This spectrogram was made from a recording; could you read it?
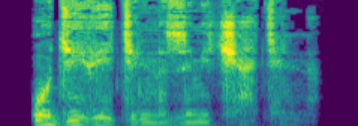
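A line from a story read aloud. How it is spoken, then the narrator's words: Whisper. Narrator (Russian): прошептал он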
